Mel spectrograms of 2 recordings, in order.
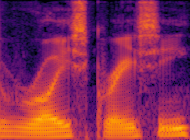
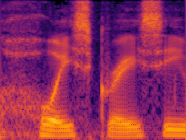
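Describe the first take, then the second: First: The first name begins with an R sound. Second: The first name begins with an H sound. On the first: The speaker calls it wrong. "unaware that you have to pronounce the R like an H" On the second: The speaker calls it right. "you have to pronounce the R like an H"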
